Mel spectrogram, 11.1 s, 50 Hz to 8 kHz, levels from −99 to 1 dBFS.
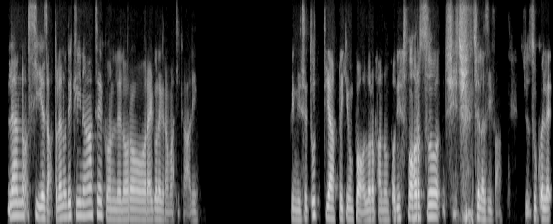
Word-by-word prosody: Le 165 - +3
hanno 170 0 +2
sì 155 -5 -2
esatto, 140 -4 0
le 140 - +2
hanno 150 - +1
declinate 170 +2 -1
con 130 -5 -5
le 125 0 -1
loro 125 0 0
regole 125 +1 -1
grammaticali. 115 - -12 1.9
Quindi, 120 -2 -6
se 135 +4 -4
tu 175 - -1 0.2
ti 150 - +2
applichi 135 0 +1
un 130 -1 -4
po', 110 -3 +1
loro 125 +2 0
fanno 120 -1 -6
un 120 - -8
po' - - -3
di 135 +1 -2
sforzo, 155 +1 +3
ci 195 -3 -1
ce 200 - +6
ce 155 - +3
la 125 -3 0
si 120 -1 -10
fa - - -17 0.5
c - - -12
su 135 - -6
quelle 130 0 +1
130 Hz, 185 wpm, -23 LUFS, 125-155 Hz, 1.9 s, ce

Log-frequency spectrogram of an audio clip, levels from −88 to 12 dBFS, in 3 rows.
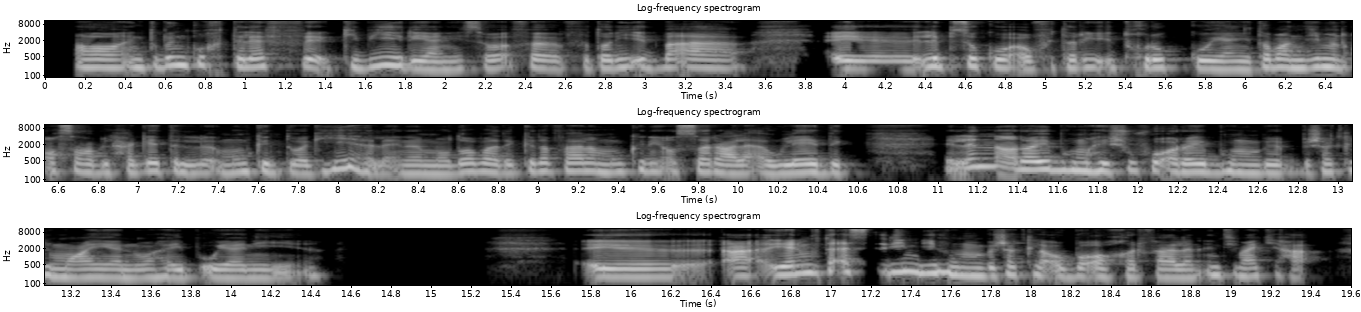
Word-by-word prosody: آه، 200 0 +1
أنتم 205 +2 -3
بينكم 245 +1 +3
اختلاف 220 -1 -2
كبير 215 +3 0
يعني 170 -1 0
سواء 180 +1 -4
في 185 -3 -2
في 185 - -11
طريقة 190 +1 -1
بقى 195 -2 -1 0.4
آآ، 175 -1 +1
لبسكم 215 -1 +2
أو 190 - 0
في 170 - -13
طريقة 190 -1 -4
خروجكم 195 -2 +2
يعني 170 -1 0
طبعًا 200 +1 +2
دي 210 - +1
من 205 -2 +3
أصعب 200 -3 -3
الحاجات 195 +2 -1
اللي 180 -1 -2
ممكن 195 +1 -2
تواجهيها، 200 - -1
لإن 170 - -7
الموضوع 170 +3 -1
بعد 190 -3 -1
كده 205 +3 -2
فعلًا 205 0 -1
ممكن 195 +3 -3
يأثّر 200 -2 -1
على 170 -1 +1
أولادِك، 180 +1 +2 0.4
لإن 305 +1 +1
قرايبهم 230 -2 +5
هيشوفوا 210 +2 0
قرايبهم 190 -2 +2
ب - - -3 0.2
بشكل 195 +4 -3
معيّن 170 -2 -1
وهيبقوا 170 0 -2
يعني 165 +4 -4 1.3
آآ، 175 -1 +1
أع 195 0 +4
يعني 215 +3 +5
متأثّرين 265 +2 +1
بيهم 240 -6 +3
بشكل 210 +2 -2
أو - - -1
بآخَر، 180 -1 -2
فعلًا 170 -1 -1
أنتِ 205 +4 -5
معاكِ 185 +1 -4
حق، - - -5
195 Hz, 170 wpm, -20 LUFS, 175-210 Hz, 1.3 s, قرايبهم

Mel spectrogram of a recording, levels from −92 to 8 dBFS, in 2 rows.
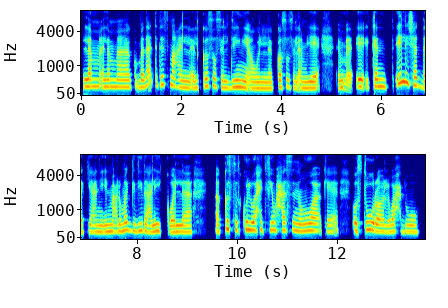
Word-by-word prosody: لم 215 +1 +3
لمّا 205 -1 +1
ك 200 - -9
بدأت 205 +7 -1
تسمَع 260 -5 -2
ال 185 -2 0
القِصَص 215 +4 -2
الديني 190 0 +1
أو 170 0 0
ال 165 -1 -1
قِصَص 200 0 -1
الأنبياء 175 0 +1 0.4
أم 195 0 0
آآ، - - -2 0.4
كانت 215 -2 +2 0.2
إيه - - +4
اللي 350 -1 +7
شدّك 205 -9 -2
يعني 180 -1 -1
المعلومات 190 +4 +1
جديدة 210 0 -1
عليك 190 +2 0
والّا 180 0 +2 0.7
قِصّة 250 -2 +2
كلّ 240 -1 +3
واحد 230 -1 +2
فيهم 230 -1 -3
حاسس 225 0 0
إن 210 -2 0
هو 205 +1 +2
ك 185 +3 -6 0.3
أسطورة 220 -2 +3
لوحده 185 0 -3
200 Hz, 145 wpm, -22 LUFS, 180-220 Hz, 0.7 s, اللي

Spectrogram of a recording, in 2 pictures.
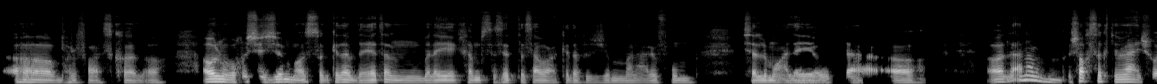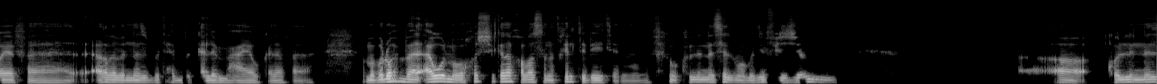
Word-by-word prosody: آه 105 -1 +4
بارفع 95 -1 -5
أثقال 95 -1 -5
آه، 95 +2 -7 0.4
أول 130 +1 +10
ما 125 -3 +6
باخش 120 +4 -1
الجيم 115 0 +2
أصلًا، 100 0 -1
كده 110 +2 +3
بدايةً 95 0 +1 0.4
بالاقي 100 +1 +2
5، 100 0 -4
6، 100 -2 -3
7، 95 -1 -1
كده 95 +1 -5
في 95 - -15
الجيم 90 0 -6
أنا 85 -1 -7
عارفهم 95 +1 -6 0.5
يسلموا 95 -2 +1
عليَّ 90 +1 +1
وبتاع. 90 0 -1 0.3
آه، 90 -3 +1 0.6
آه، 125 - +4
لا 125 - +1
أنا 205 0 +5
ب 120 - -1
شخص 150 -2 +4
اجتماعي 115 -4 +2
شوية، 105 0 +1
فأغلب 95 +2 -2
الناس 100 0 +1
بتحب 95 0 -9
تتكلم 95 0 -3
معايا 90 +1 -4
وكده، 90 0 -7
ف 90 -1 -15 0.7
امّا 100 - +3
باروح 130 +7 +7
بقى 120 -5 +4
أول 135 +1 +8
ما 110 - +3
باخش 105 +7 -2
كده 135 0 +4
خلاص، 110 -4 -1
أنا 100 - -2
دخلت 125 -1 -3
بيتي، 95 -4 -2
أنا 85 +1 -14 0.3
كل 110 +2 -3
الناس 110 +1 -1
الموجودين 100 0 -2
في 105 - -9
الجيم 105 +1 -5 2.2
آه، 305 -1 -1 0.2
كل 110 +2 +1
الناس 110 +1 0
100 Hz, 150 wpm, -25 LUFS, 95-110 Hz, 2.2 s, أول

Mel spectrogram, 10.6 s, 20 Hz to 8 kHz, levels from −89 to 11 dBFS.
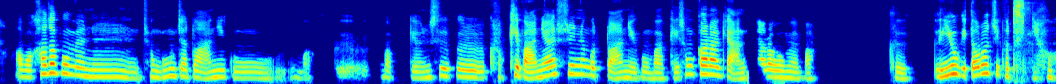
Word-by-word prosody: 아, 200 - -4
막 190 0 -5
하다 310 +2 +9
보면은 200 - -2
전공자도 200 0 -4
아니고 170 -2 -7 0.3
막 - - -18 0.2
그 430 +1 -17
막 185 -3 -11 0.2
연습을 190 +1 -3
그렇게 195 +6 +1
많이 180 +2 +2
할 250 +3 +4
수 285 +1 -4
있는 270 -2 -1
것도 230 -1 -3
아니고 170 0 -5
막 165 0 -4
이렇게 160 +1 -10
손가락이 270 -2 +5
안 155 +2 -2
따라오면 190 -4 -1
막 155 +1 -10 0.7
그 155 -2 -9 0.2
의욕이 225 +3 +4
떨어지거든요. 235 - +1
200 Hz, 330 characters per minute, -23 LUFS, 170-240 Hz, 0.7 s, 하다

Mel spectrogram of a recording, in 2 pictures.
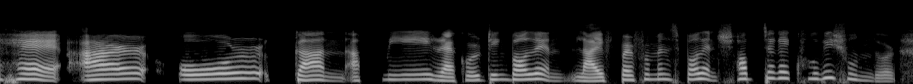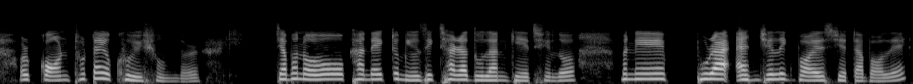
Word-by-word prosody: হ্যাঁ, 245 -4 +5 0.6
আর 240 +1 +5 0.7
ওর 240 +3 +3 0.6
গান 205 -1 +3 0.3
আপনি 220 +4 -12 0.5
রেকর্ডিং 200 +5 -2 0.2
বলেন, 230 -3 +2 0.3
লাইভ 160 +1 +2 0.2
পারফরম্যান্স 230 +3 -3 0.2
বলেন 240 -1 +1 0.2
সব 255 +2 0 0.2
জায়গায় 285 0 -2
খুবই 265 +4 -4
সুন্দর, 180 - -8 0.4
ওর 225 - +1 0.2
কণ্ঠটাই 205 +6 +1
অ - - -20
খুবই 190 -6 0
সুন্দর। 145 -4 -11 0.9
যেমন 250 +2 +3
ও - - +5 0.3
ওখানে 235 0 -2
একটু 255 - -5
মিউজিক 195 +2 -1
ছাড়া 220 -2 +5
দুলাইন 195 -1 +2
গিয়েছিল, 180 -1 -5 0.6
মানে 245 0 0 0.6
পুরা 250 0 +8 0.2
অ্যাঞ্জেলিক 225 +3 +2
ভয়েস 185 0 +2
যেটা 175 -3 -2
বলে। 155 +5 -4
220 Hz, 110 wpm, -24 LUFS, 190-240 Hz, 0.9 s, পুরা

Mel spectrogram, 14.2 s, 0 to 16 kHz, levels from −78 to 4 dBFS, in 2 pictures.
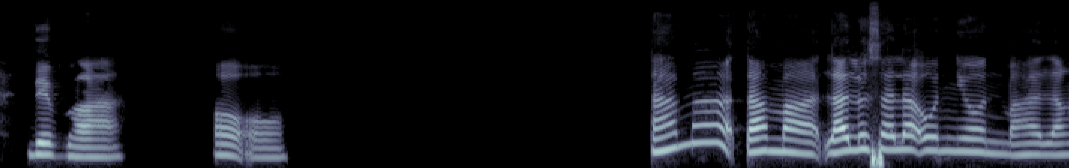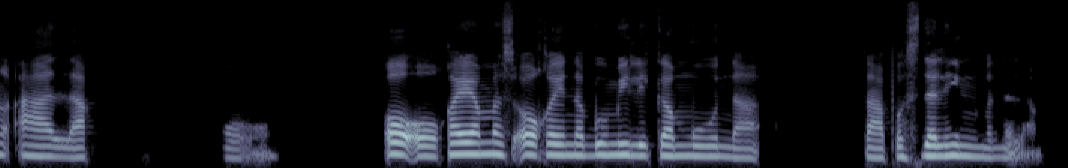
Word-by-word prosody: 'di 210 -2 +2
ba, 175 -2 0 0.6
oo. 170 -5 -3 2.4
Tama, 390 +8 +2
tama. 260 -5 +5
Lalo 265 +7 +6
sa 295 - +5
La 295 -1 +3
Union 265 -4 -2
mahal 210 0 -3
ang 210 0 -3
alak. 180 -4 -6 0.9
Oo, 160 +5 -16 0.8
oo, 210 -4 +3
kaya 220 +1 +2
mas 220 -2 -4
okey 205 0 -1
na 200 - -3
bumili 205 -1 -3
ka 195 -1 -2
muna, 180 -4 -7 0.7
tapos 170 +1 -7
dalhin 190 -1 -2
mo 165 - -10
na 165 - -11
lang. - - -20
205 Hz, 110 wpm, -24 LUFS, 185-245 Hz, 2.4 s, Lalo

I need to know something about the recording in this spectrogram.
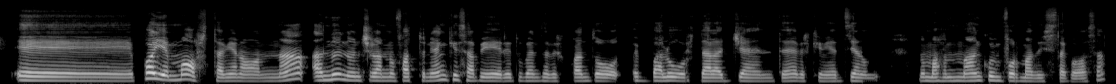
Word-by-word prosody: Ehm, 170 -3 +3
poi 275 -3 +9
è 220 - +9
morta 200 -5 +2
mia 165 +1 -1
nonna, 160 - 0
a 190 0 +2
noi 235 +4 +2
non 190 -3 -1
ce 180 - 0
l'hanno 175 -1 0
fatto 175 0 -2
neanche 205 +5 -1
sapere, 165 -3 -1
tu 175 +1 -15
pensa 165 -1 -5
per 160 0 -9
quanto 165 -2 -2
è 180 - -7
balorda 170 -1 -1
la 155 0 0
gente, 155 0 -4
perché 155 0 -9
mia 150 0 -5
zia 165 0 -2
non 150 -1 -8 0.4
non 170 0 -5
m'ha 165 0 -2
manco 175 +2 -2
informato 160 -4 -2
di 150 - -8
'sta 150 -1 -6
cosa. 140 +10 -6
170 Hz, 175 wpm, -25 LUFS, 160-180 Hz, 0.4 s, poi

